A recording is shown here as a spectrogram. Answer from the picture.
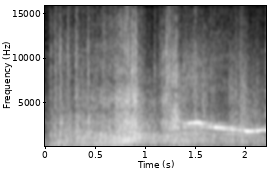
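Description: Brown masking paper with blue painter's tape being peeled up from the floor and gathered, rustling and crinkling loudly. About halfway through, a short squeaky tone slides slightly down in pitch.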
